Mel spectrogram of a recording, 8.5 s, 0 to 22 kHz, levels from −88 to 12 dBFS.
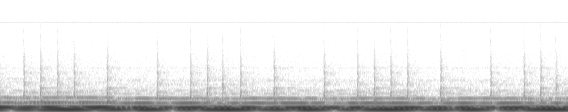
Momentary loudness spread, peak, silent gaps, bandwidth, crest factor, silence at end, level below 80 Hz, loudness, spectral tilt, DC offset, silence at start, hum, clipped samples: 5 LU; -8 dBFS; none; 0.9 kHz; 10 dB; 0 s; -62 dBFS; -19 LUFS; -13.5 dB/octave; 0.1%; 0 s; none; under 0.1%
